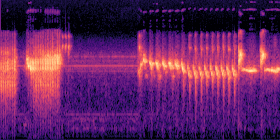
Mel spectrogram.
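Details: Singing Waterslager canary: a rich bubbling burst, a pause, then a long rapid string of rolling, water-like warbled notes falling slightly in pitch, ending in clear sustained whistles.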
